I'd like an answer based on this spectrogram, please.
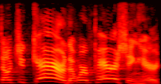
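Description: The voice sounds urgent and panicked. The frightened disciples are desperate for help. The speaker calls it right. "It was more like"

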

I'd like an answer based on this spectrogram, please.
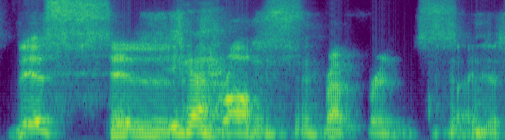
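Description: It is said in a put-on radio voice.

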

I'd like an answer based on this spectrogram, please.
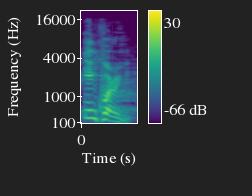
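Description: The word is said with an American pronunciation. "The Americans say inquiry"

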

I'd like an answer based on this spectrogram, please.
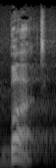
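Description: The word sounds flat and deflated. Bad news is coming after good news. "After good news, it's just a but"

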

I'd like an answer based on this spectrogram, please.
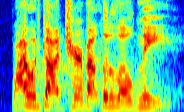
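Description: It sounds like a weary, bitter complaint. God is picking on me. The speaker calls it wrong. "It's not"

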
